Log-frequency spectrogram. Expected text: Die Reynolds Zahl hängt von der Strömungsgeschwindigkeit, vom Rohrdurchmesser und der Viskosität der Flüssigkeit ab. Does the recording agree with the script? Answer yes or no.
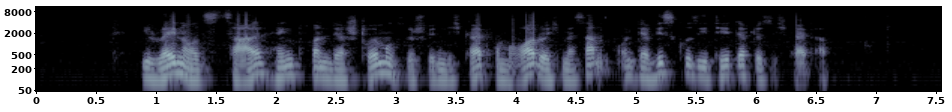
yes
